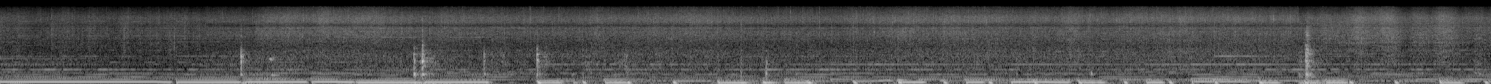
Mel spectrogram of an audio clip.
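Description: Sliced leeks sizzling as they fry in a nonstick frying pan, stirred with a wooden spatula that knocks against the pan a few times.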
